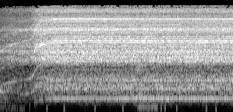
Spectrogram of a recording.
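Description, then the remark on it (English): A power drill spins up and runs steadily with a loud, high-pitched whine, with faint rhythmic ticks and grinding underneath as it drives a screw backward. No one speaks. “But same drill, same type of screw, you go the other direction, and what happens?”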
